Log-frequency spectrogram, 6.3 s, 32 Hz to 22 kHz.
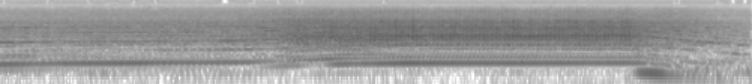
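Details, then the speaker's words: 2011 Chevrolet Impala 3.5L revved to about 2,000 rpm then dropping back, faint repeating knock underneath; chunks already on dipstick, engine believed to need replacement. "I'm going to rev it up to about 2,000 RPM. Hopefully, you can hear the knocking."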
